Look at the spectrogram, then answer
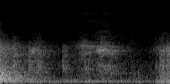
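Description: An original vintage Dover hydraulic elevator in the Commerce Building, Yorktown Heights, New York, gives a steady low mechanical hum with soft rumbling, continuous and close, with no voices.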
